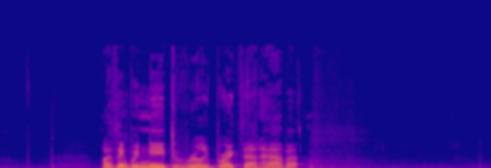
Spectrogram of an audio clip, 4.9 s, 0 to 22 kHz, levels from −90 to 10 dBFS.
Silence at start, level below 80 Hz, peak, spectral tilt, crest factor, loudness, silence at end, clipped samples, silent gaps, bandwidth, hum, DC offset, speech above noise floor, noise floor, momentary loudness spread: 1 s; -62 dBFS; -12 dBFS; -7.5 dB/octave; 20 dB; -31 LUFS; 1.95 s; under 0.1%; none; 16 kHz; none; under 0.1%; 42 dB; -71 dBFS; 10 LU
